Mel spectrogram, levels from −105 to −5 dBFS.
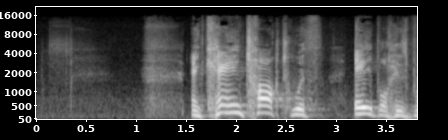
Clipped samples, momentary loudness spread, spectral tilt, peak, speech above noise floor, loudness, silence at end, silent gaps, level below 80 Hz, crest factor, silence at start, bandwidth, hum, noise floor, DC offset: under 0.1%; 8 LU; -4.5 dB/octave; -2 dBFS; 43 dB; -18 LUFS; 0 s; none; -60 dBFS; 18 dB; 1.15 s; 16 kHz; none; -61 dBFS; under 0.1%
